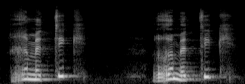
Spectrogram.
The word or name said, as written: reuma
